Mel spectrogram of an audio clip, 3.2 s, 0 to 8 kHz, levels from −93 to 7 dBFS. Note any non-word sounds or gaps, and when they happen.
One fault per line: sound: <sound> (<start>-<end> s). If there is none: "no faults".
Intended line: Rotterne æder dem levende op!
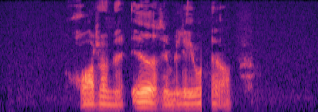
sound: dropout (2.0-2.1 s)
